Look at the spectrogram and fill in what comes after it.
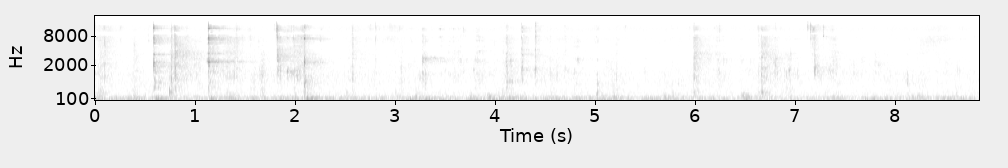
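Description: Faint chewing and eating sounds from a person eating fried fish, with scattered soft clicks as the meat is picked from the bone with a fork and fingers.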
